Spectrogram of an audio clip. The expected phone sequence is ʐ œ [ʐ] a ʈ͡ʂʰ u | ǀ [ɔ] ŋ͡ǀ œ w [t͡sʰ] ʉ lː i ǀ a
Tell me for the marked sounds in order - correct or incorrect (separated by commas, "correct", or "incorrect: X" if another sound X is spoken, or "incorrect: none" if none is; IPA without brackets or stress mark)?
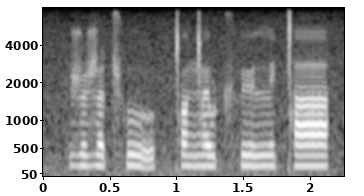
correct, correct, incorrect: ʈ͡ʂʰ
